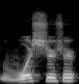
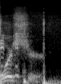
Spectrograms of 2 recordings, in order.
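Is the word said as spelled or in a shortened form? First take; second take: as spelled; shortened. First: Every written syllable of the word is pronounced. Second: The word is said with fewer syllables. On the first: "the way it that we would read it" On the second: "It's supposedly just Worcestershire"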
